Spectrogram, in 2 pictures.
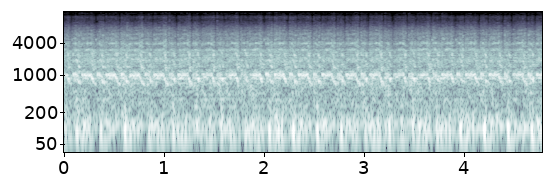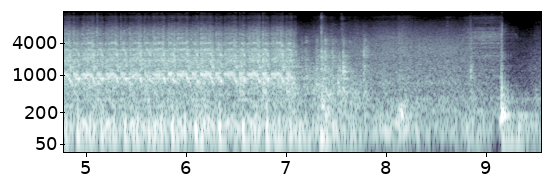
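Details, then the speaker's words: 2008 John Deere Z425 zero-turn mower with old fuel: starter spins the engine at a steady, even rate for about seven seconds without firing, then stops; no fuel reaching it. "Now let's just see if thing turns over first. Catch a direction rotation. Any fuel in it now? No fuel."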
